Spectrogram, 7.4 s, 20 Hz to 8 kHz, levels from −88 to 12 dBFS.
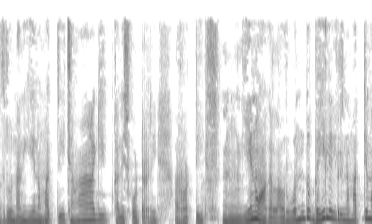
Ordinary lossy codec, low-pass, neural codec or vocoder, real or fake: MP3, 32 kbps; 7.2 kHz; vocoder, 44.1 kHz, 128 mel bands, Pupu-Vocoder; fake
